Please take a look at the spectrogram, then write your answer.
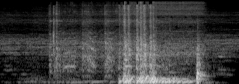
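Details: Peugeot 406 that would crank but not start after an engine replacement, fixed by connecting a wire to the sensor. A brief crank, then the engine catches promptly and settles toward idle: a normal, clean start.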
